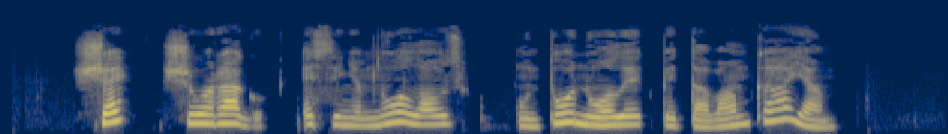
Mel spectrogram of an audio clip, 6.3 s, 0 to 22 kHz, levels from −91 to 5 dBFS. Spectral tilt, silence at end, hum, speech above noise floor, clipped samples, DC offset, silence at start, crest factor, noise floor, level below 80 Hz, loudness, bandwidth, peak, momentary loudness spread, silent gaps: -4.5 dB/octave; 0.75 s; none; 55 dB; under 0.1%; under 0.1%; 0.5 s; 20 dB; -76 dBFS; -76 dBFS; -22 LUFS; 10.5 kHz; -2 dBFS; 12 LU; none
